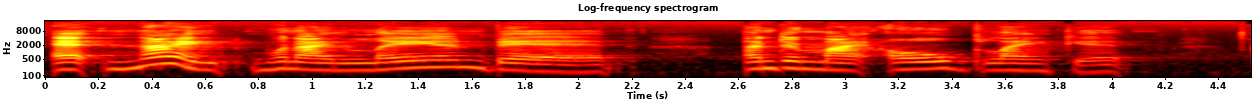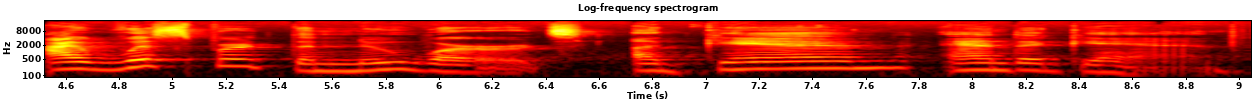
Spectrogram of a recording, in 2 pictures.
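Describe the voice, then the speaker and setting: Female children's story reader, slightly low-pitched, expressive, very slow and deliberate delivery. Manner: expressive, deliberate phrasing with pauses. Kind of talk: children's picture book read-aloud.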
